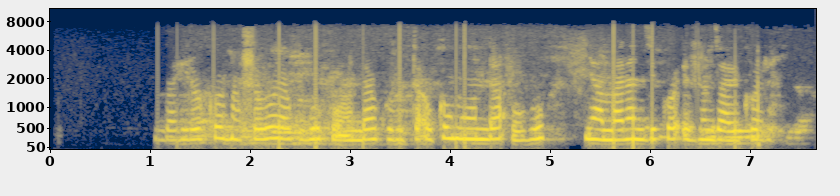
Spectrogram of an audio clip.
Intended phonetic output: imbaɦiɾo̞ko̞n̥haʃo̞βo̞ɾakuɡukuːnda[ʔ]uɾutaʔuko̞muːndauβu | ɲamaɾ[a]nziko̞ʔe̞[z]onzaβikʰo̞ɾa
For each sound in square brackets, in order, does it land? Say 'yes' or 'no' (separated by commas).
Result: no, yes, no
